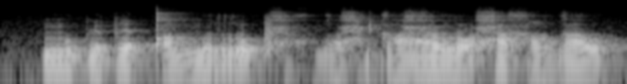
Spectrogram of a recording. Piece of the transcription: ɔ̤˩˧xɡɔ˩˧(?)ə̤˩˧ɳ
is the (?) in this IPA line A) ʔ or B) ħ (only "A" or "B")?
B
